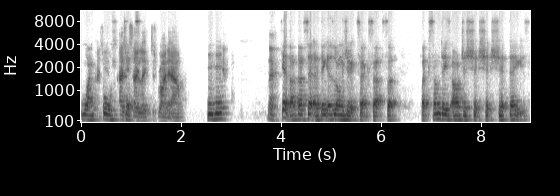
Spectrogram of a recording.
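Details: Man, 28, with Tourette's for about two years; vocal tics including involuntary swearing and repeated words, plus a stammer he never used to have; vocal tics with repeated words (Tourette syndrome).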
